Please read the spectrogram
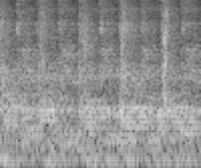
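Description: Loud dance music with a steady fast beat, about two and a half beats a second, and a pitched melody over it.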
